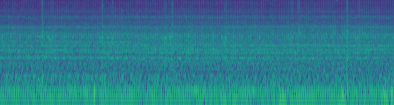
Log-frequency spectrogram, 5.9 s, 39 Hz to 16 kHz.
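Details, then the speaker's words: 2018 Vauxhall Insignia 1.6 CDTI diesel at idle on MOT day: light uneven ticks about once a second over the clatter, an intermittent engine-front rattle; owner suspects the same chain noise heard before, cause unconfirmed. "it's mot day today and well a couple of days ago it made this noise again that is the same noise as what it made last time before all the change stuff started to happen"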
